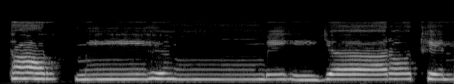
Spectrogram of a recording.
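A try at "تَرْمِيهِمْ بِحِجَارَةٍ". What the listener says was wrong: Ya, huruf ta-nya jangan lupa hamusnya. Tau, mihim. Ya, jadi langsung ini ya, bibirnya juga ini ya, bereaksi gitu, ibaratnya ngikut.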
